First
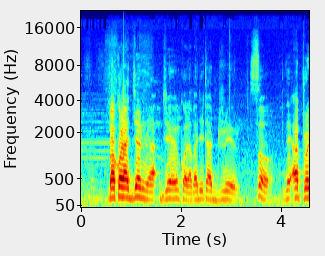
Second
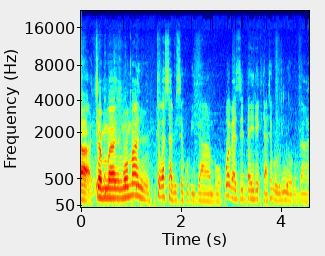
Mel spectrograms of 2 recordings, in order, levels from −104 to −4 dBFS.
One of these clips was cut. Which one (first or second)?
second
